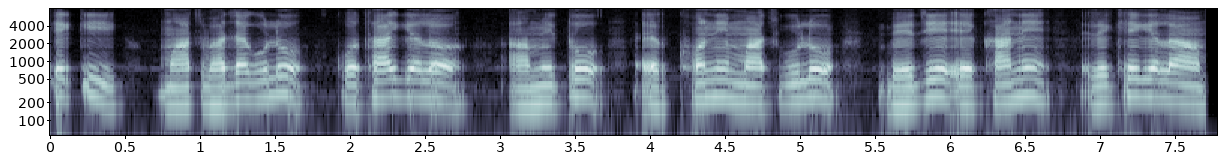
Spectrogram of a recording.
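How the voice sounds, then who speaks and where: Clear-voiced caring cartoon mother bird, a woman acting. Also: fairly high pitch, a little slow, long pauses, recorded from a distance, faint music behind. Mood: puzzled.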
